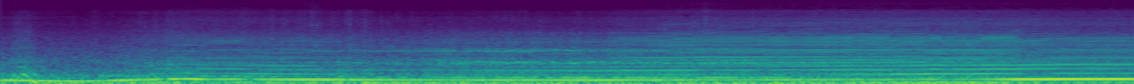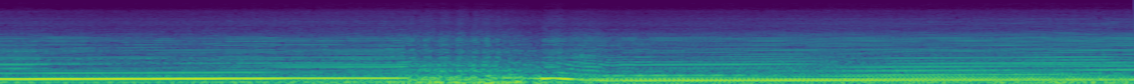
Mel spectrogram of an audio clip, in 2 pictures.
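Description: Car engine heard from inside the cabin, pulling hard round a race track. Its note dips and recovers just after the start, climbs slowly and gets louder for several seconds, then drops sharply about eight seconds in, as with an upshift, and starts climbing again.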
